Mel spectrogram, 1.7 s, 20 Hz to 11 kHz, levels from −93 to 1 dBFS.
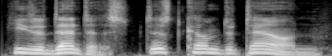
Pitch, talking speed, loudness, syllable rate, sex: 135 Hz, 255 wpm, -18 LUFS, 5.3 syllables/s, male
